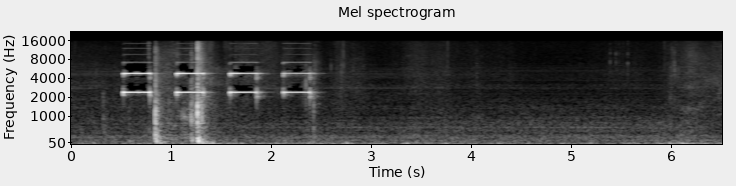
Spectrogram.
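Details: APC 1500VA UPS running a PC after mains power is switched off: four short, high, evenly spaced beeps about half a second apart, then quiet. This is the on-battery alarm.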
